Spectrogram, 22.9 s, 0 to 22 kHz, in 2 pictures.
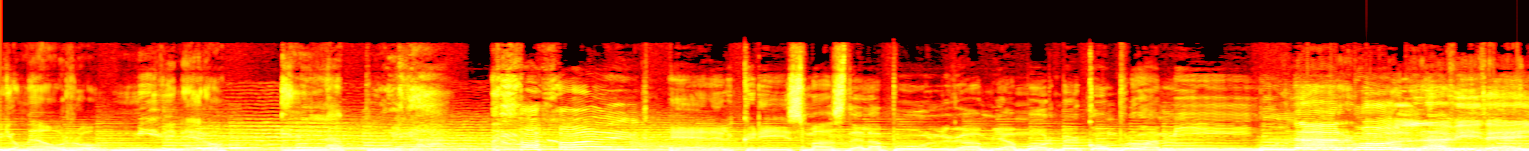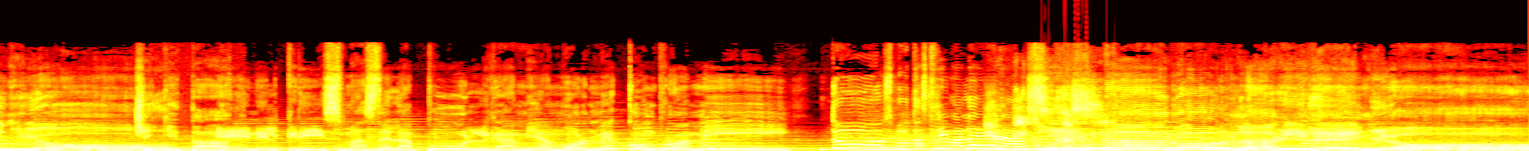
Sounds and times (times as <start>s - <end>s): Speech: 0.0s - 6.4s, 12.5s - 13.2s, 17.6s - 20.1s
Music: 0.0s - 22.9s.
